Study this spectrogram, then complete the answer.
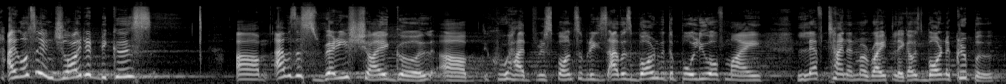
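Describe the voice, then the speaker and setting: A woman from India, a journalist, answers interview questions on stage in an earnest, reflective way. Her voice is on the high side at a moderate pace, and the recording has long hall reverb.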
